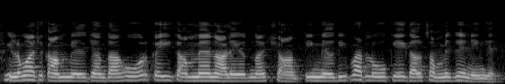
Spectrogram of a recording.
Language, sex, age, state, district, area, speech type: Punjabi, female, 60+, Punjab, Ludhiana, urban, spontaneous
